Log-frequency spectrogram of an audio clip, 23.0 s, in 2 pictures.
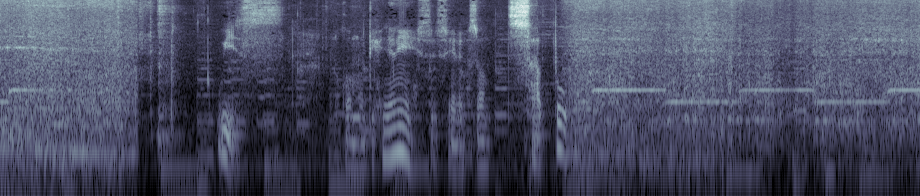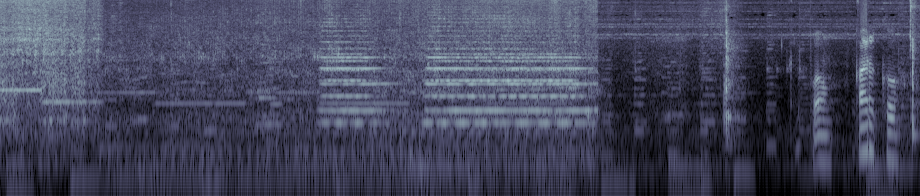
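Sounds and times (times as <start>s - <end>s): diesel locomotive horn: 0.0s - 1.7s, 7.1s - 19.2s
passenger train rushing past: 0.0s - 1.8s, 6.4s - 19.4s
slow two-note alternating tone: 7.1s - 20.4s.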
